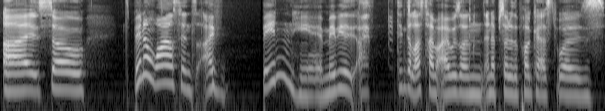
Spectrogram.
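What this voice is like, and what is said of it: Hoarse, fading voice. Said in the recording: “Ooh, losing my voice, apparently.”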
